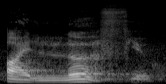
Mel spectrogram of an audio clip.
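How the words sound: It sounds warm and loving, like the Spanish friend.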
